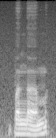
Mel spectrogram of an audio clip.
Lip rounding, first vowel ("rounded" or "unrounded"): unrounded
